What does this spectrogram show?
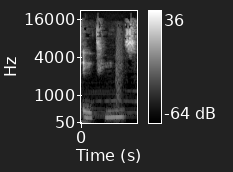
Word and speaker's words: ATEEZ: I'm back with another 80s Video yes it's 18s I learned how to say it shout out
